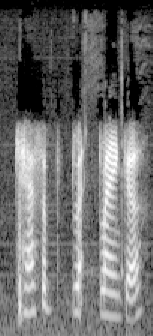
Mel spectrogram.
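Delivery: halting, struggling, slow sounding-out.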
